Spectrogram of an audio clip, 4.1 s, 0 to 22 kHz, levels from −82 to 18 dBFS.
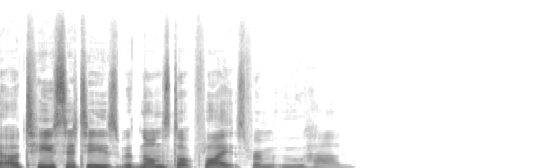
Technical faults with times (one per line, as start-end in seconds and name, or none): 1.63-4.06 truncation distortion on a fade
